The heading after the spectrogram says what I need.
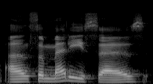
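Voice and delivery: normal talking voice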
